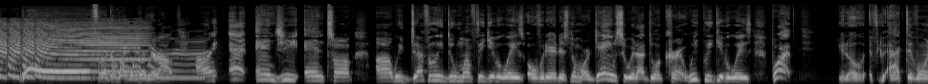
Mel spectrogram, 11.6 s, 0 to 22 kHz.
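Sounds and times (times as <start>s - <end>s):
loud air horn blaring: 0.0s - 2.6s
speech: 2.0s - 11.6s.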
